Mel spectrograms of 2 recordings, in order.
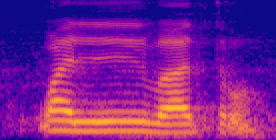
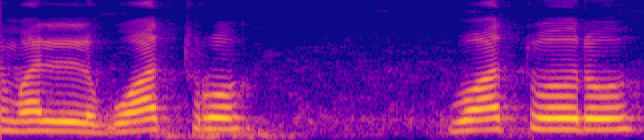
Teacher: والوتر میں تا کو بعض لوگ تو سے بدل دیتے ہیں والوتر، وتر، غلط ہو جائے گا، درست ادائیگی ہے والوتر واللیل اذا یسر۔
